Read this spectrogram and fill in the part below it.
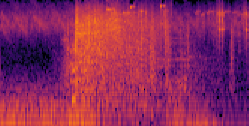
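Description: Plastic bricks clatter and scatter as they break apart.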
